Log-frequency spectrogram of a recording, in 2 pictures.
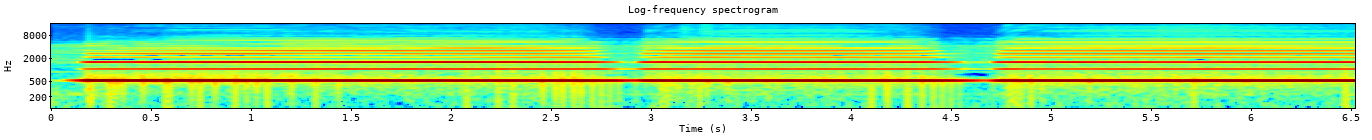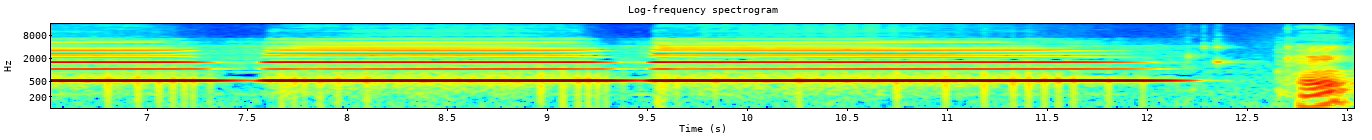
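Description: Clarinet holding one long tone at a single steady pitch, cut off and restarted four times by stopping and replacing the air alone, without the tongue, so it sounds as five long notes with short breaks between them. This is a long-tone drill for clean air attacks and releases.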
